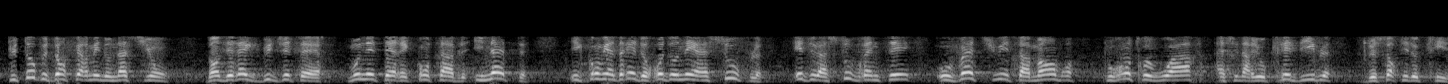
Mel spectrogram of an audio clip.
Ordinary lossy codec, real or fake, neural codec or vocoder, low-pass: AAC, 24 kbps; real; none; 3.6 kHz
